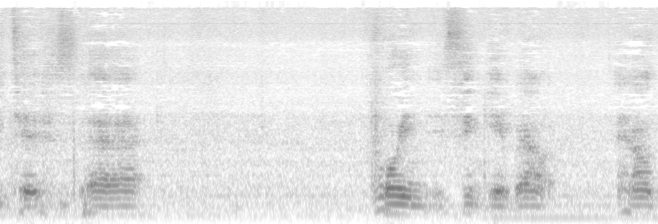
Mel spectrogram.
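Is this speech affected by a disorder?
Yes: traumatic brain injury.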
